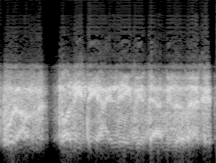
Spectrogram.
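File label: Hungarian damaged aa mood low, speech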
